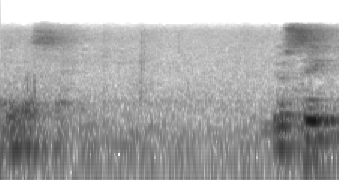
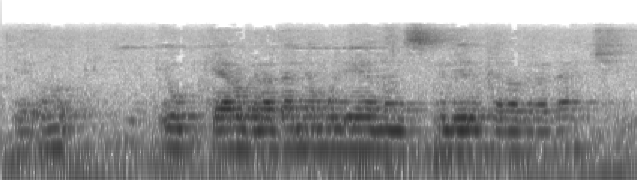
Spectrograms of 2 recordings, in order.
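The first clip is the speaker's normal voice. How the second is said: soft, lower murmured prayer to the Lord; quiet prayer; 5 semitones lower, 7 dB quieter than usual. Retold or imitated. Preacher quietly praying to the Lord, low and humble. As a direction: pray it under your breath, humbly. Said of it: "Eu fico só falando".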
